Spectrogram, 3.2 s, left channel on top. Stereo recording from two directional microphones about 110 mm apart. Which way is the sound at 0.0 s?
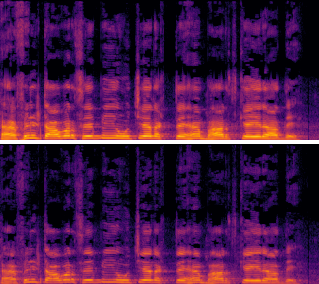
60° left (ahead or behind).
